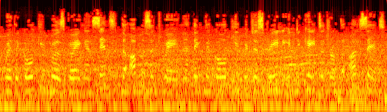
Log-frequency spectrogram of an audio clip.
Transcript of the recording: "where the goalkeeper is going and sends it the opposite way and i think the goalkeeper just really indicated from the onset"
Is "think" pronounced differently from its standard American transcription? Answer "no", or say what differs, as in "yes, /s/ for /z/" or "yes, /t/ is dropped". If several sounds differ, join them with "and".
no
